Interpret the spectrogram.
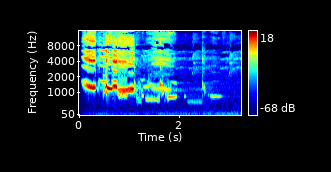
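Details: Australian magpie, one of two females being hand-fed at a local reserve, gives loud warbling, fluted calls with a rich, bubbling quality, fading into softer notes near the end.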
